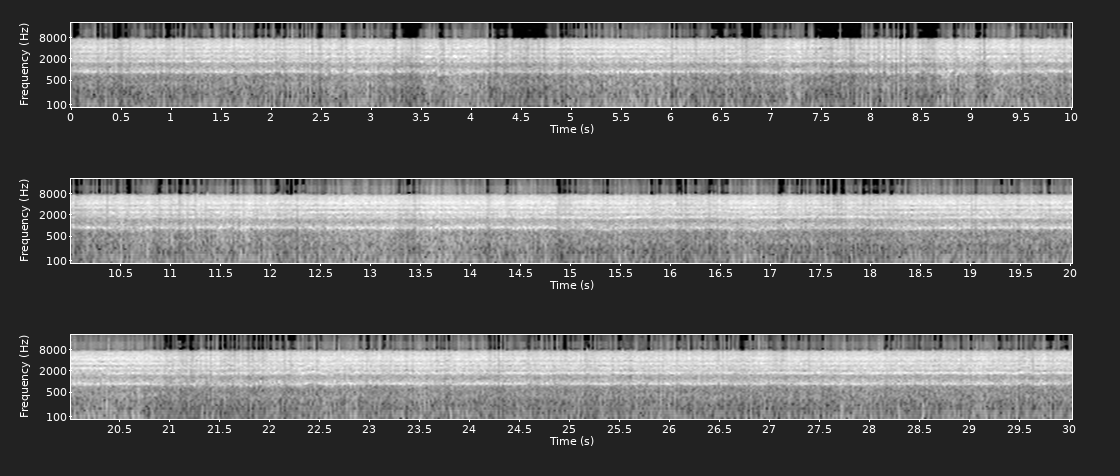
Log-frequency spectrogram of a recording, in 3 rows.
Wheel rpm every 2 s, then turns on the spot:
230, 230, 230, 230, 240, 220, 230, 220, 230, 230, 220, 230, 230, 230, 230.
none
